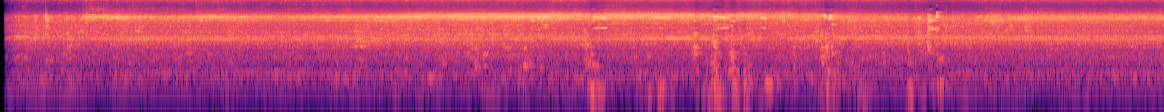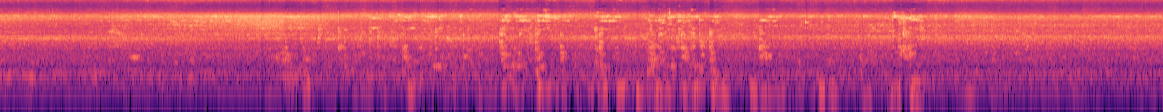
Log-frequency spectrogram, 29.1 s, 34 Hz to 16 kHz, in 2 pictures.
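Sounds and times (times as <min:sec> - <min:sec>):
excavator engine humming with whine: 0:00.1 - 0:29.0.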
